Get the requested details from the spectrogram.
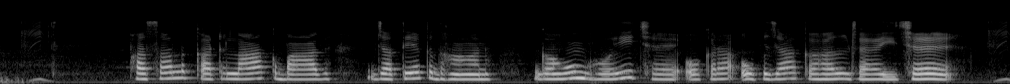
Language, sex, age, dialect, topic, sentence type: Maithili, female, 31-35, Bajjika, banking, statement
